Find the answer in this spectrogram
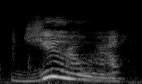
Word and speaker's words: June: Ooh, but that's the silent E, remember? So the silent E, show them. The silent E makes the U say U. J, U. And then we don't say anything because it's silent. Silent means it doesn't say anything.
